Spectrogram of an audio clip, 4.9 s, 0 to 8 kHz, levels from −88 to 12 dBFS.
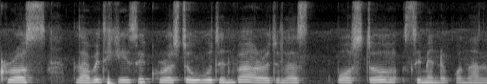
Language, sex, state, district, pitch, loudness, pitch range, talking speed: Nagamese, male, Nagaland, Kohima, 215 Hz, -20 LUFS, 200-225 Hz, 220 wpm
